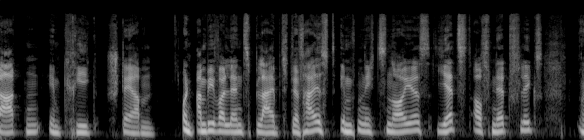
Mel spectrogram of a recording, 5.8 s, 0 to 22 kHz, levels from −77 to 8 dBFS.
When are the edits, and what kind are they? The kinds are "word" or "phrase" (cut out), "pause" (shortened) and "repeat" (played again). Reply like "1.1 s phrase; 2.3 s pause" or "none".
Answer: 1.9 s word; 3.0 s word; 3.5 s word; 4.3 s word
